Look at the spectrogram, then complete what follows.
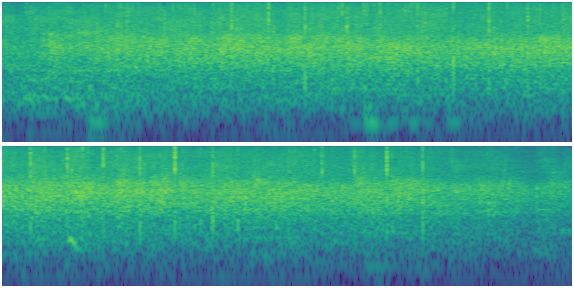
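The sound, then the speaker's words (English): An audience applauds in church, a dense, steady wash of many hands clapping that holds at an even, fairly loud level throughout, with no voices breaking through. “You are allowed to clap in this church.”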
